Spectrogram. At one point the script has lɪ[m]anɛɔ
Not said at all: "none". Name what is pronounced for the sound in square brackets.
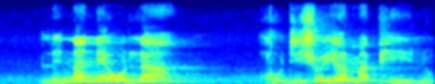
n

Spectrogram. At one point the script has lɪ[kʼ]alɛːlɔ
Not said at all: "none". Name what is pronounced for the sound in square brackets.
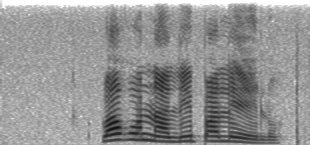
pʼ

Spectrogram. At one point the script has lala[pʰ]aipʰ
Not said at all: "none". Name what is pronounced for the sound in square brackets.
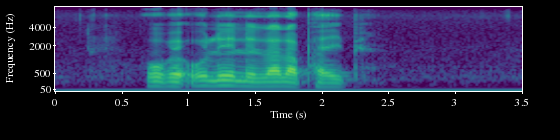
pʰ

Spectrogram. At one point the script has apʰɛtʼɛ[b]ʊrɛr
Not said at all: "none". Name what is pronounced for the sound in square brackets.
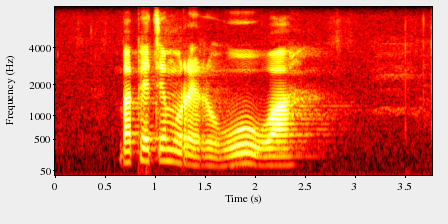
m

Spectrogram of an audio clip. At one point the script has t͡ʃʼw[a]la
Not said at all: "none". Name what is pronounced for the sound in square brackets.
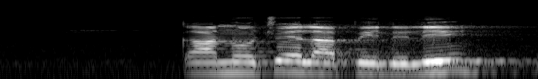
ɛ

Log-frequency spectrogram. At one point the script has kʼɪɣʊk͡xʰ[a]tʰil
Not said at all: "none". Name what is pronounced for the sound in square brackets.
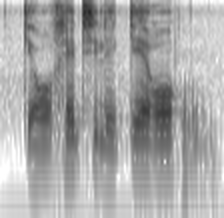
e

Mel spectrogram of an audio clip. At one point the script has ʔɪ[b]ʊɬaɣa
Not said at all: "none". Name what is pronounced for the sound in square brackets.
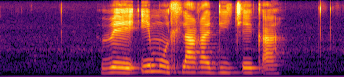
m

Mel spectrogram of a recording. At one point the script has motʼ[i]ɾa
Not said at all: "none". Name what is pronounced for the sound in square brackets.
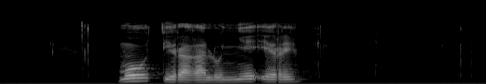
i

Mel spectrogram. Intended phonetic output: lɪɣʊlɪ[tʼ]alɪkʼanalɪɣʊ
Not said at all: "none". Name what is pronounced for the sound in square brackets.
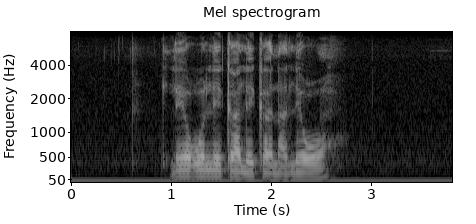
kʼ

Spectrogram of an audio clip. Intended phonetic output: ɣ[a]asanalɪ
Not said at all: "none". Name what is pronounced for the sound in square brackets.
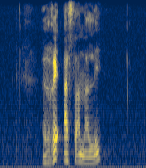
ɛ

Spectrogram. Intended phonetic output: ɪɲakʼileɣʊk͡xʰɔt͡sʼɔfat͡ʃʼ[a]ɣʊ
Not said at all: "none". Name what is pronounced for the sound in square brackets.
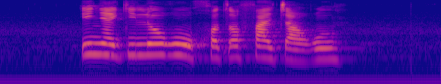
a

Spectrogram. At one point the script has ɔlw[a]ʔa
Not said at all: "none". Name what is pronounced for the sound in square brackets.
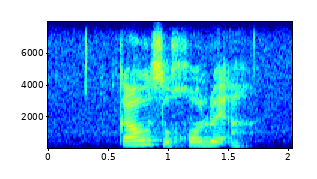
ɛ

